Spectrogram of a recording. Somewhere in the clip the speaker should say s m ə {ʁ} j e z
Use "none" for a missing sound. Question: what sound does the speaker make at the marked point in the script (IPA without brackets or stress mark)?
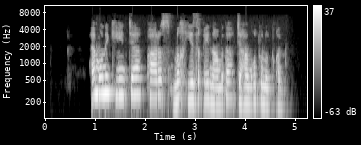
χ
